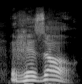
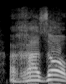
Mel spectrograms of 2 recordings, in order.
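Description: First: غذا as "ghezā"; short "e" after the gh in غذا; kasra on first letter. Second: غذا as "ghazā"; fatha on first letter. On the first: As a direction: say غذا as ghe-zā. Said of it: "به کسر اول". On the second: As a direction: open "a" after the gh in غذا. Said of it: "به فتح اول". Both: Shown as a demonstration.

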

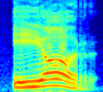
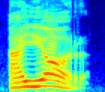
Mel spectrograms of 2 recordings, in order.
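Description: First: ایار as "iyār"; "i" sound opening ایار; kasra on first letter. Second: ایار as "ayyār"; fatha on first letter. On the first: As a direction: say ایار as i-yār. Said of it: "به کسر اول". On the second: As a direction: open "a" opening ایار. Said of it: "به فتح اول". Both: Shown as a demonstration.

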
